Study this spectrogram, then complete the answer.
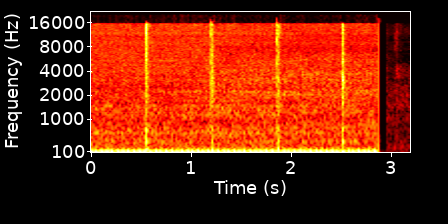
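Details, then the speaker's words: Polaris Ranger XD 1500 Ultimate idling: sharp, evenly spaced pops about every two-thirds of a second from the speakers; dealer found the audio amplifier faulty and replaced it under warranty. "Alright, we got the popping issue fixed. So, took it to the dealer. They got it right in, bumped me ahead of the line. And it turns out that it was the amp on the machine."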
